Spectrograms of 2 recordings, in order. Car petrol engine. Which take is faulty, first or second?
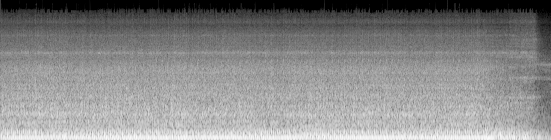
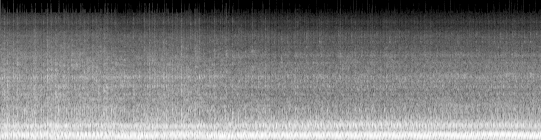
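first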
